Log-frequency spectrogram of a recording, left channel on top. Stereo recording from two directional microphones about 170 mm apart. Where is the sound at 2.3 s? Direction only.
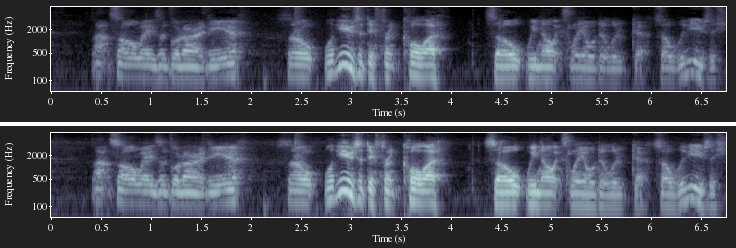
15° left (ahead or behind).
